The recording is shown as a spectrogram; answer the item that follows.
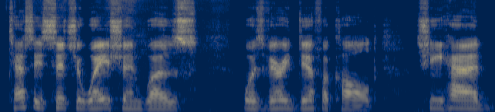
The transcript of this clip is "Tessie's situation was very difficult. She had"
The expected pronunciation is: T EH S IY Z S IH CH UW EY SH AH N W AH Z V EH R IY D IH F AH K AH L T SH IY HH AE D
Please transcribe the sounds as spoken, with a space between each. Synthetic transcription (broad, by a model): T EH S IY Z S IH CH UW EY SH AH N W AH Z V EH R IY D IH F AH K AH L T SH IY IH D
